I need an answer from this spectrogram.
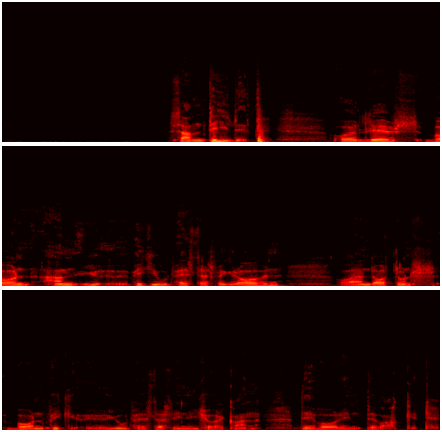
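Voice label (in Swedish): Funbo Lagga Uppland, dialekter; Folkminnen; Svenska sagor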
